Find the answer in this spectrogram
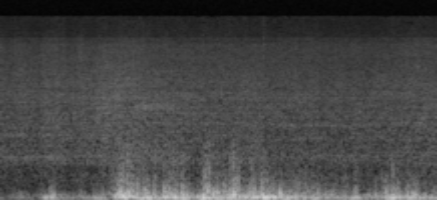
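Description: Low rumbling handling noise on the microphone, like wind buffeting it, as a paracord-wrapped pine knife sheath is picked up and moved close to it. The noise builds about a second in.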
